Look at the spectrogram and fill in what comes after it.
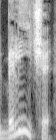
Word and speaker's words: Belice: Buongiorno sindaco, è così, è corretta la pronuncia? – Buongiorno a lei. – Belice. – Sì, diciamo sì, che anche è stato frutto del terremoto del 68, diciamo che oltre le case abbiamo perso anche l'accento.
